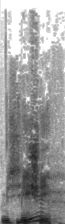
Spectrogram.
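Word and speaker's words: Miche: Miché.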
